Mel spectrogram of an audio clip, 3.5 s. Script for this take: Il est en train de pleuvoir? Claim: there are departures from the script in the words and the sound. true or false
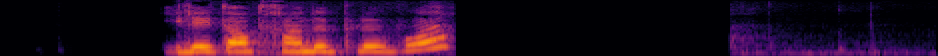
false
